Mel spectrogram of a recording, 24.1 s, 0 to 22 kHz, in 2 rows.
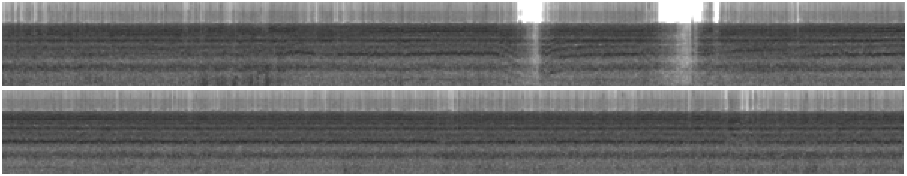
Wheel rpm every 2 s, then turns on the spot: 210, 220, 230, 170, 130, 210, 230, 230, 230, 230, 230, 230.
none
